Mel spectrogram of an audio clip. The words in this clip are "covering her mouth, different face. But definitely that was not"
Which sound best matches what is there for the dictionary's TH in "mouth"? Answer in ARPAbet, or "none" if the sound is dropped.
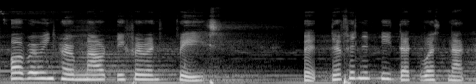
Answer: T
